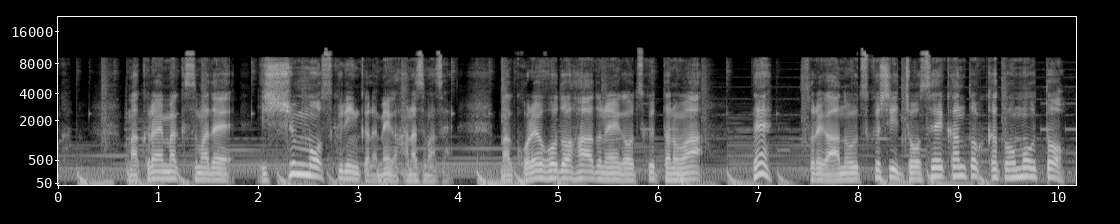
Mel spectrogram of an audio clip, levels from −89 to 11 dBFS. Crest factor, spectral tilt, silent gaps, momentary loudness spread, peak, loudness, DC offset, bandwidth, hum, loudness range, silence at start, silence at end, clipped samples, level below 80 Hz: 14 dB; -4.5 dB/octave; none; 10 LU; -2 dBFS; -15 LUFS; under 0.1%; 11 kHz; none; 1 LU; 0 s; 0 s; under 0.1%; -32 dBFS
